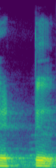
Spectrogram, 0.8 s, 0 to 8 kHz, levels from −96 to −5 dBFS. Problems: background sounds at intervals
